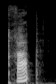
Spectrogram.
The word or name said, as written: drap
